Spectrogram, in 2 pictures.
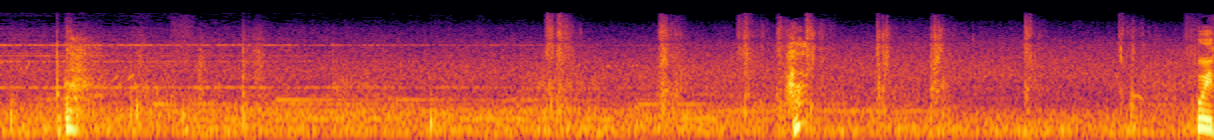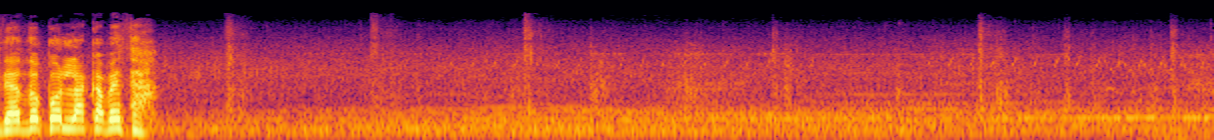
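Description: Footsteps crunch slowly over dry ground and leaves.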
